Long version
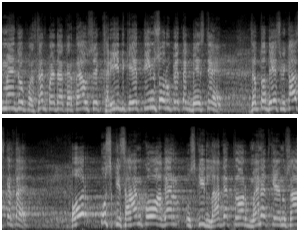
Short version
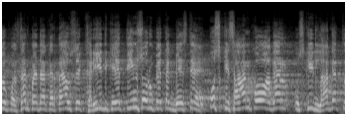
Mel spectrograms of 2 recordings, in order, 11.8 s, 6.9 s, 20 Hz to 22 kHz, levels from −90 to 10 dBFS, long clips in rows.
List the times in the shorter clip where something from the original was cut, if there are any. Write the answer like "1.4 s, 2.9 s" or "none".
4.1 s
